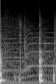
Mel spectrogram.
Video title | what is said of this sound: HOW TO MAKE FORTUNES BECOMING A HONEY BEE KEEPER #honeybee #beekeeping | the empty side will make most noise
